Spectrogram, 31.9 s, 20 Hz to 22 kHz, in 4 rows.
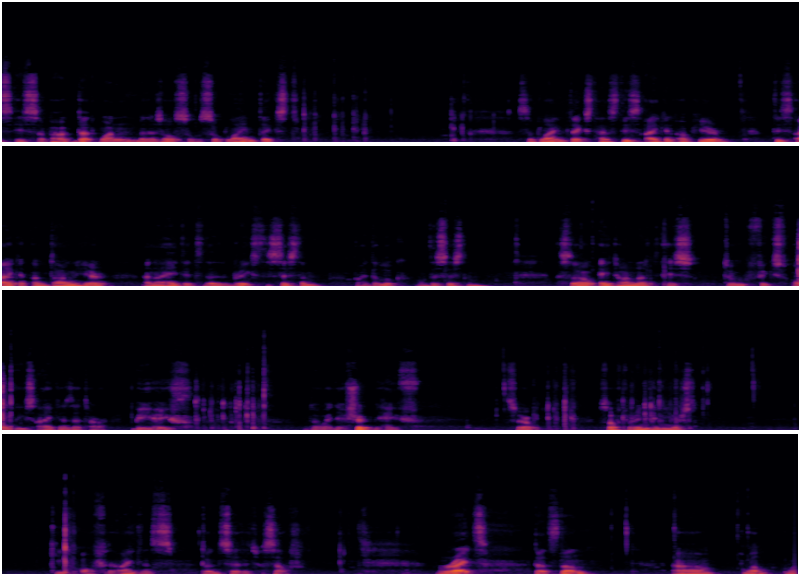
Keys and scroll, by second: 2.8-4.0 typing, 4.5 Return, 14.4 Tab, 15.9 Return, 17.6-18.8 typing, 21.4-23.0 typing, 24.5 Return.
